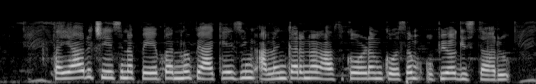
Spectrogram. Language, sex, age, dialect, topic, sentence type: Telugu, female, 18-24, Southern, agriculture, statement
